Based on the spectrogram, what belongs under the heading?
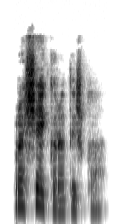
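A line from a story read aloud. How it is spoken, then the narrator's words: Snort. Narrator (Russian): хмыкнул Дитмар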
